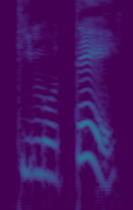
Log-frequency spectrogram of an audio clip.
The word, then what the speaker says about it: Timothée: I don't know if I'm pronouncing it correctly, but this is how it's supposed to be, right? Timothée. But in English, they will see Timothy, right?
